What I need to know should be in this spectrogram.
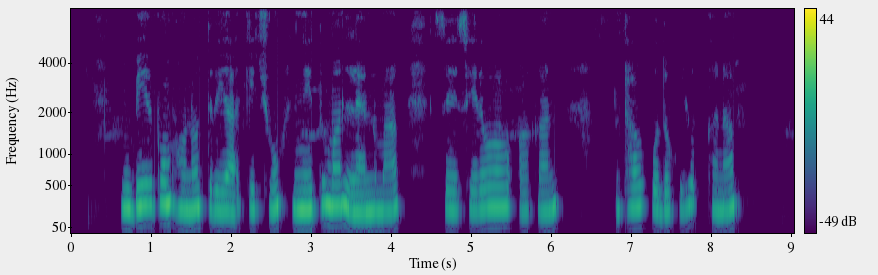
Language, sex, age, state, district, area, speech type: Santali, female, 30-45, West Bengal, Birbhum, rural, spontaneous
